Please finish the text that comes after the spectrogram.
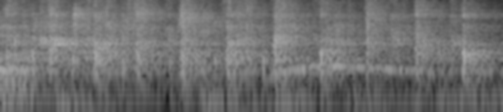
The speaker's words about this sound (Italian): E questo applauso lo teniamo perché sta per arrivare la rubrica che mi piace di più, le interviste impossibili.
